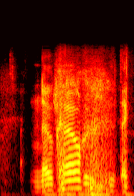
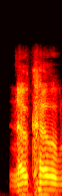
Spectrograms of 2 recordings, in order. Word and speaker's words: Knoco: called knco or KOCO NOCO the K is silent as as in knowledge okay and is it where where does the name come from it's no NOCO knowledge company uh it's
